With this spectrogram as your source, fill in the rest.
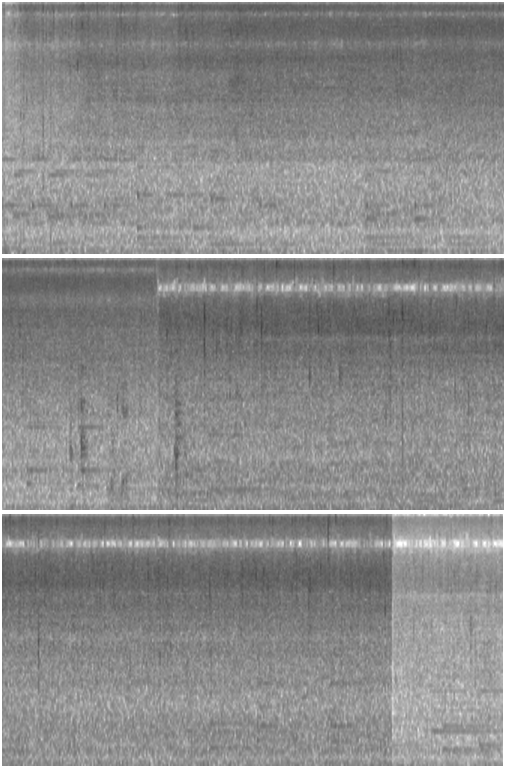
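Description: Shrimp frying in a hot pan with garlic, a steady, dense sizzle that holds close and loud for the whole stretch, with faint stirring and clatter underneath.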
